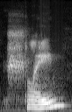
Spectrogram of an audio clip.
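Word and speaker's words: Llŷn: And pardon my Welsh, but I think it's Schlein. sorry, Schlein. Sorry. It's spelled L-L-E-Y-N. It's another sheep braid. It's a Welsh word.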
